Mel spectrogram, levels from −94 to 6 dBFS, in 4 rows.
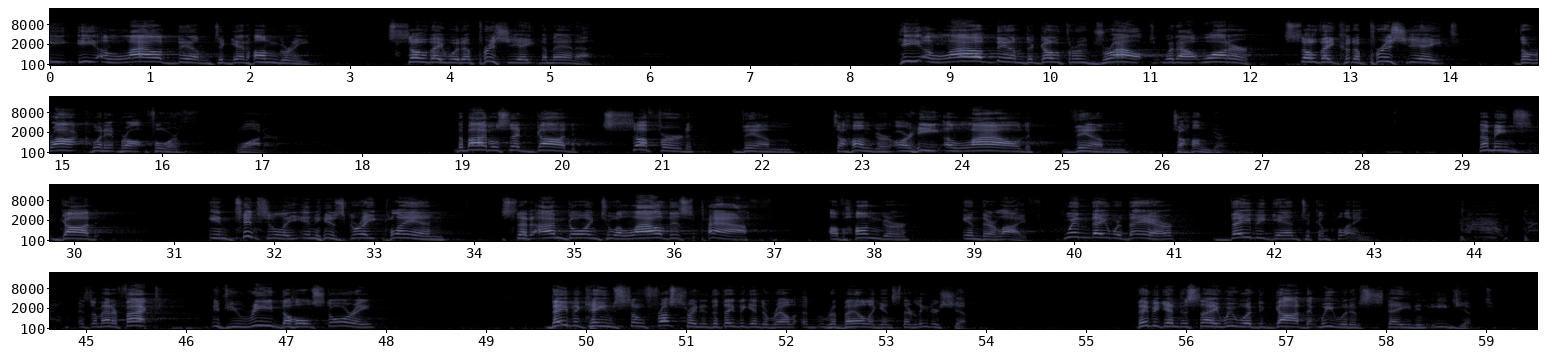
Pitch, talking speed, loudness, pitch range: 190 Hz, 115 wpm, -50 LUFS, 140-230 Hz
